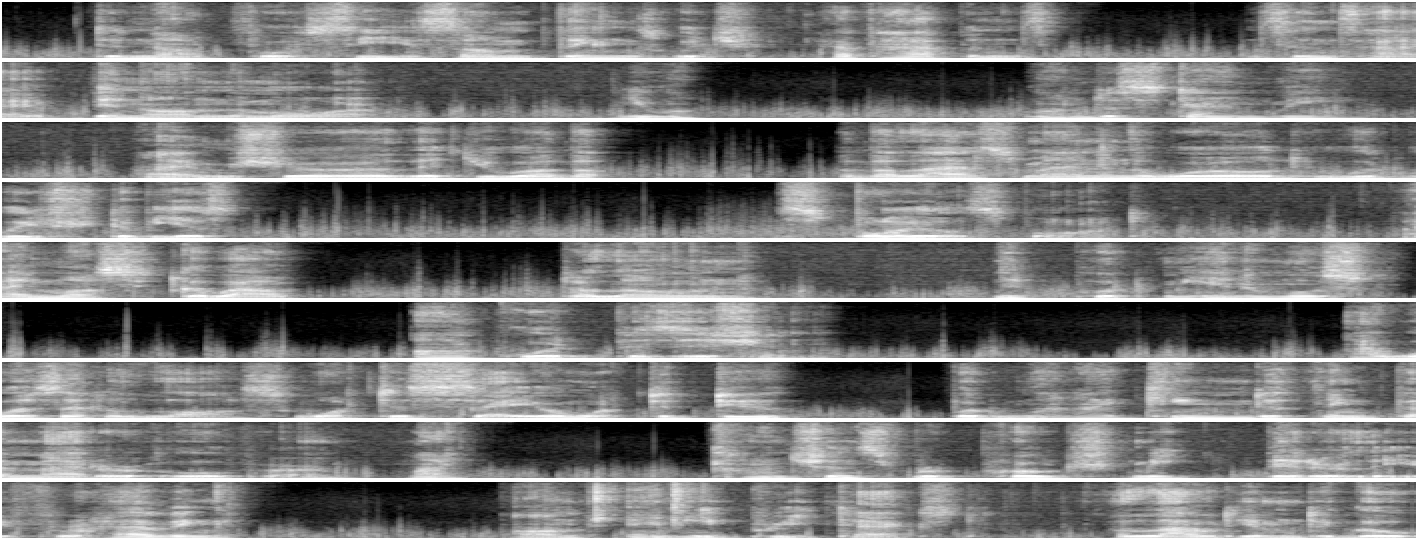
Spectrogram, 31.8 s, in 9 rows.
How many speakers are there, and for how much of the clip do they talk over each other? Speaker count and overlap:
one, no overlap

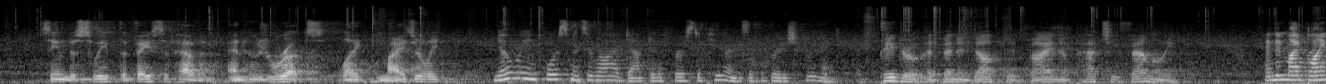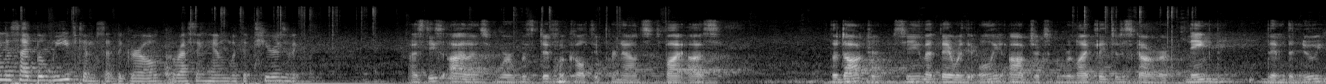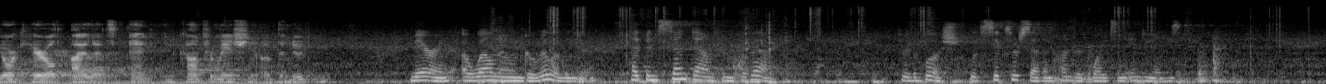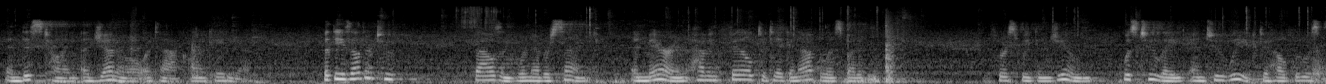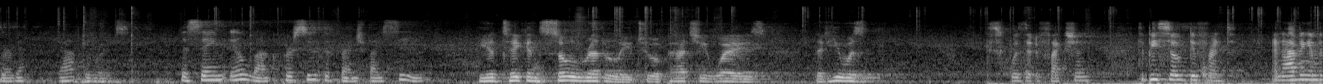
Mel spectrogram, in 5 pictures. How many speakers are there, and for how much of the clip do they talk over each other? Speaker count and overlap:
five, no overlap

